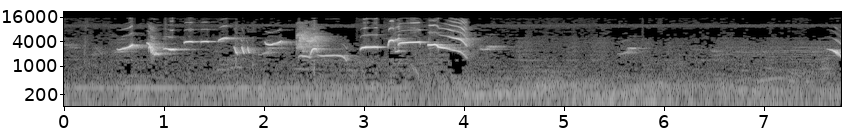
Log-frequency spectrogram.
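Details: Kacer (Oriental magpie-robin) song used as a lure to provoke other kacer into singing their full repertoire: a varied burst of whistled and chirped notes, rising and falling sweeps with harsh buzzy elements, about three seconds, then quiet with scattered faint notes.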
